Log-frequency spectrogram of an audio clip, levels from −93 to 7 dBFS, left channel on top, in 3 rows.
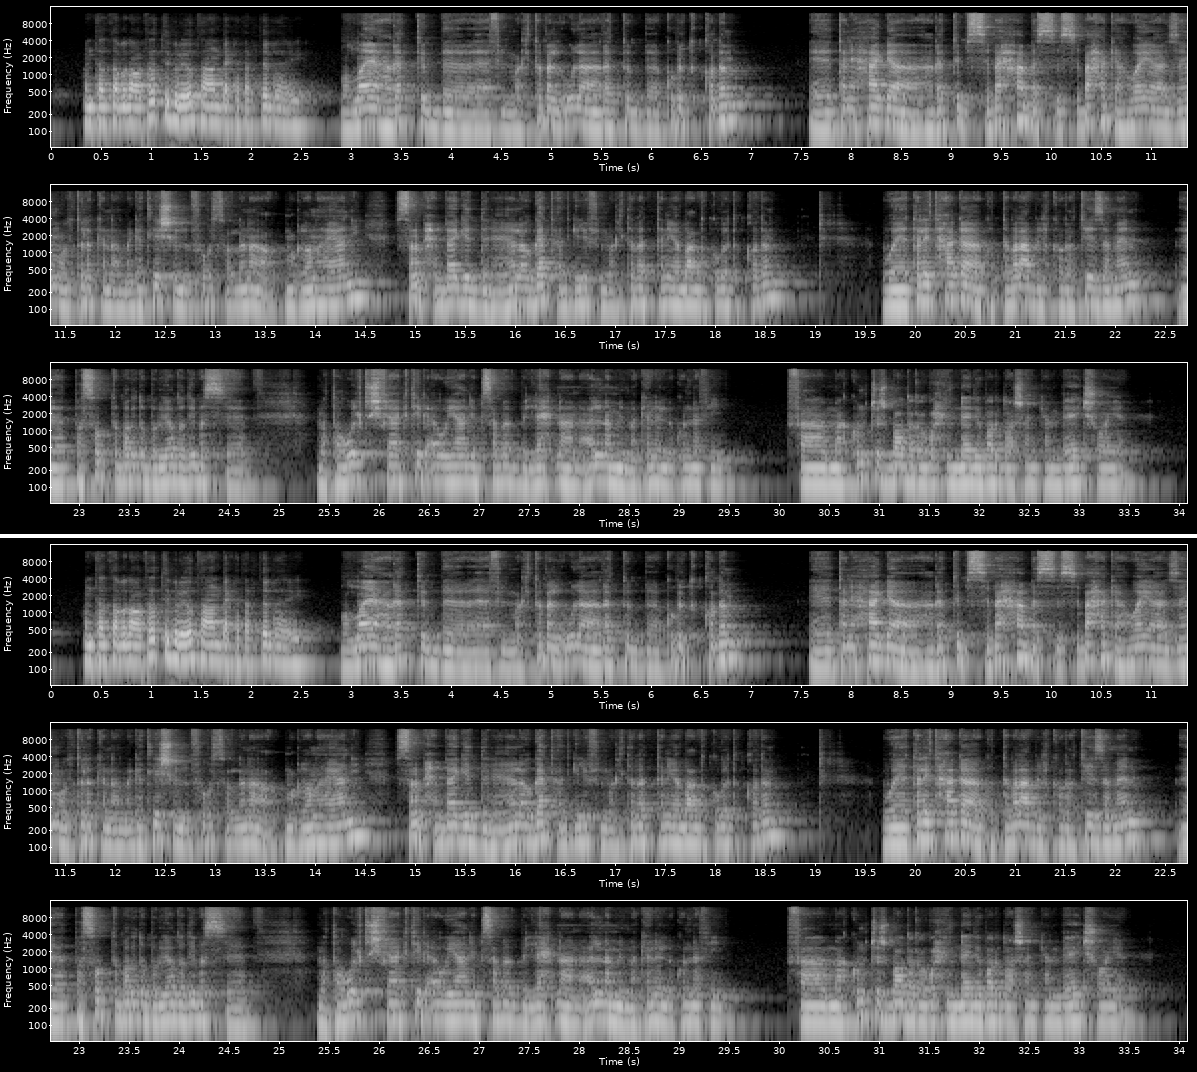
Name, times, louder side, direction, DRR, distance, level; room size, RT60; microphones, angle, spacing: voice 1, 0.3-2.6, right 1 dB, 10° right, 0.5 m, -20 dB
voice 2, 2.9-6.9 7.6-18.7 19.7-22.3 22.6-29.5 30.1-33.5, equal, 5° left, 1.1 m, -24 dB
15.0 x 8.6 x 8.0 m
head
